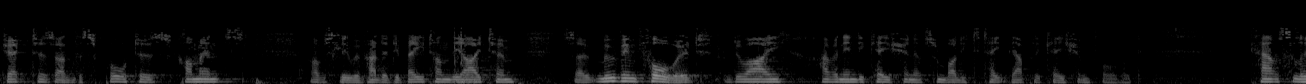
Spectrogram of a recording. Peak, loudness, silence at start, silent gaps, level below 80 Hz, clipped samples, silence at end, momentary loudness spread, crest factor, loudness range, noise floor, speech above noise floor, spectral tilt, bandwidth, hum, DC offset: -22 dBFS; -44 LUFS; 0 s; none; -70 dBFS; under 0.1%; 0 s; 19 LU; 22 dB; 8 LU; -72 dBFS; 29 dB; -5 dB/octave; 5.8 kHz; none; under 0.1%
